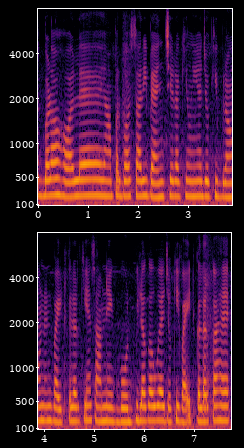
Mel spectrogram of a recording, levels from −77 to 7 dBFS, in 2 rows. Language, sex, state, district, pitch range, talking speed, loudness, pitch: Hindi, female, Jharkhand, Jamtara, 205-225 Hz, 230 wpm, -15 LUFS, 215 Hz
